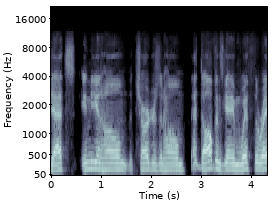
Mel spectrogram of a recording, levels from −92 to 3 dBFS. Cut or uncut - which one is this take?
cut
